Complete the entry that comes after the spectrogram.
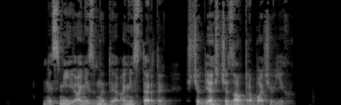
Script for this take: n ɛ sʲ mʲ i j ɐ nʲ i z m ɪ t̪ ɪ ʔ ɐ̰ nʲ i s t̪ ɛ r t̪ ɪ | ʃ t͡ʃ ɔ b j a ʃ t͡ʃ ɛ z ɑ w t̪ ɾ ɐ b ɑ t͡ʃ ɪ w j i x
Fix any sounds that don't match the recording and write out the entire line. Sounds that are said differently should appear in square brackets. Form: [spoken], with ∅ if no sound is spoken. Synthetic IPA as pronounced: n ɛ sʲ mʲ i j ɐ nʲ i z m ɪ t̪ ɪ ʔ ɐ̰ nʲ i s t̪ ɛ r t̪ ɪ | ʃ t͡ʃ ɔ b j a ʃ t͡ʃ ɛ z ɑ w t̪ ɾ ɐ b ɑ t͡ʃ ɪ w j i x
